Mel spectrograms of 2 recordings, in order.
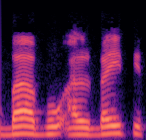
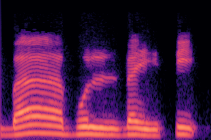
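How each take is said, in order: First: The article is said separately, with its vowel. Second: The article is linked, its vowel dropped. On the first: The speaker calls it wrong. "tidak dibaca babu al-baiti" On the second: The speaker calls it right. "tapi babul baiti"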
